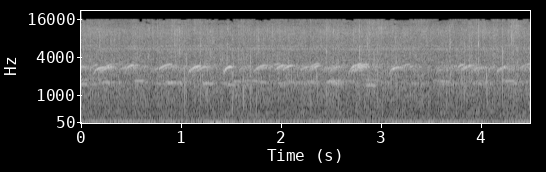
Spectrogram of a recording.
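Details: On the Big Island of Hawaii, coquis sing through a rain shower: quick upward-sliding chirps paired with lower notes, about three per second from several frogs, against a hiss of falling rain and drips.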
